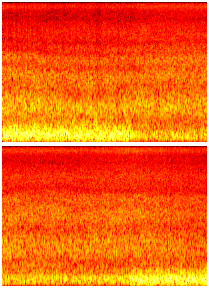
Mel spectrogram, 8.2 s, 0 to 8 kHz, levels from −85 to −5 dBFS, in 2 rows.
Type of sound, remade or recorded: recorded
